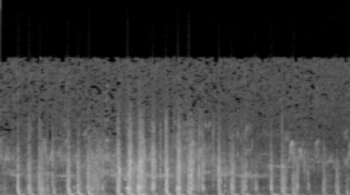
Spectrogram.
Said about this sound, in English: Dennis Moore, Dennis Moore, galloping through the sward. Dennis Moore, Dennis Moore, and his horse Concord.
